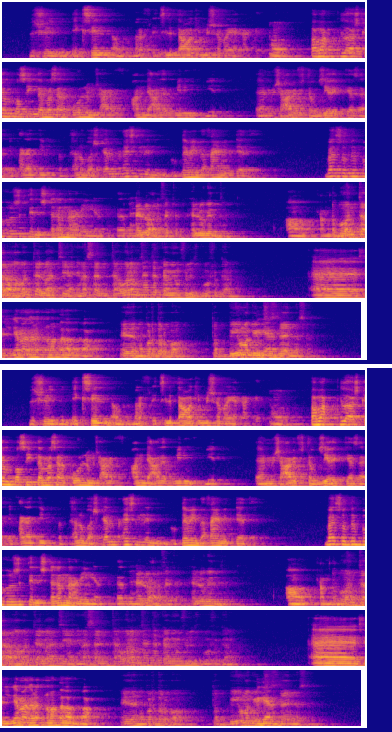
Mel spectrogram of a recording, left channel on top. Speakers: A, on the right; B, on the left.
A: بش- بالاكسل او بالملف الاكسل بتاعه اكيد مش فاهم اي حاجه
B: اه
A: طبعا له اشكال بسيطه مثلا اقول له مش عارف عندي عدد ميل وفيميل آه، مش عارف توزيعة كذا الحاجات دي بديها له باشكال بحيث ان اللي قدامي يبقى فاهم الداتا يعني. بس وده البروجكت اللي اشتغلنا عليه يعني ده
B: طب
A: اللي
B: حلو
A: كان
B: على فكرة حلو جدا
A: اه الحمد
B: طب
A: لله
B: هو انت هو انت دلوقتي يعني مثلا انت اولا بتحضر كام يوم في الاسبوع في الجامعة
A: آه في الجامعه دلوقتي انا بحضر اربعه
B: ايه ده انا برضه اربعة طب يومك بيمشي
A: بجد
B: ازاي مثلا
